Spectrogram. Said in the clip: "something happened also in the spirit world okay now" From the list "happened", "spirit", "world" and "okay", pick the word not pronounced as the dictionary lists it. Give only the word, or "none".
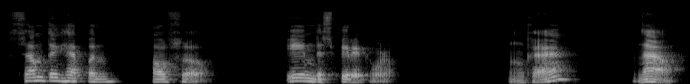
happened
